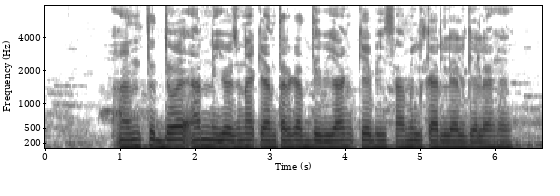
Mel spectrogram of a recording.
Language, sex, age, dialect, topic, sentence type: Magahi, male, 18-24, Southern, agriculture, statement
